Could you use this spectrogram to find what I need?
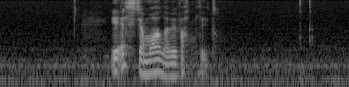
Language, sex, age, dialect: Faroese, female, 36-60, Suðurstreymoy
